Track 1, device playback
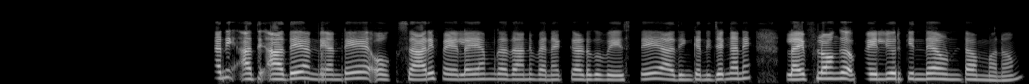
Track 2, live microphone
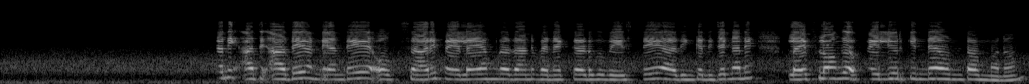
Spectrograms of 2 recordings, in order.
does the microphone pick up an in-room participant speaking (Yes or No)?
No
